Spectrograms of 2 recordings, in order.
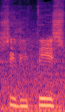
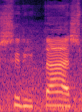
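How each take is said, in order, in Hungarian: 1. Az utolsó szótagban elülső 'ee' magánhangzó van. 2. Az utolsó szótagban nyílt 'aa' magánhangzó van. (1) "nem így van" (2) "furcsán ragozták"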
